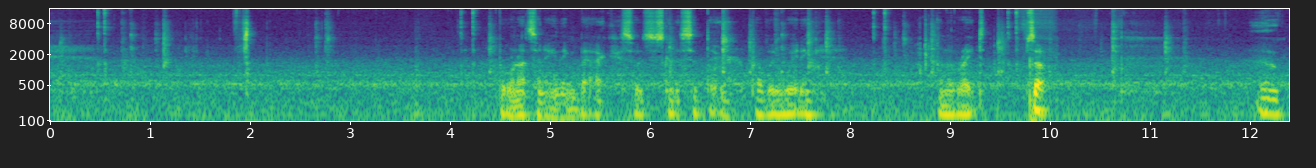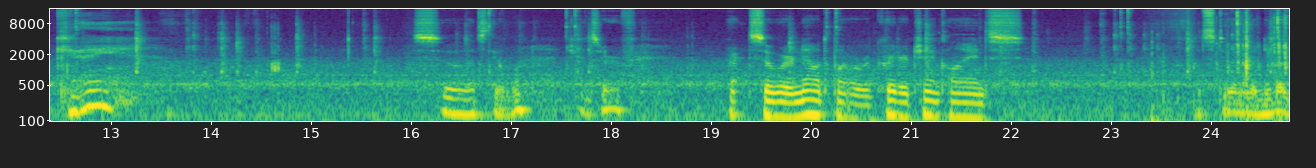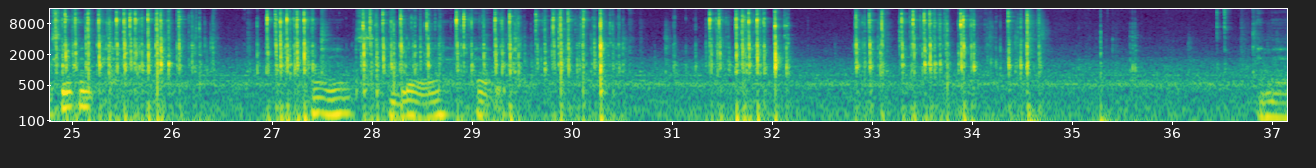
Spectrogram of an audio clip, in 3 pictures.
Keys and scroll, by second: 24.4 Return, 24.6-35.2 typing.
